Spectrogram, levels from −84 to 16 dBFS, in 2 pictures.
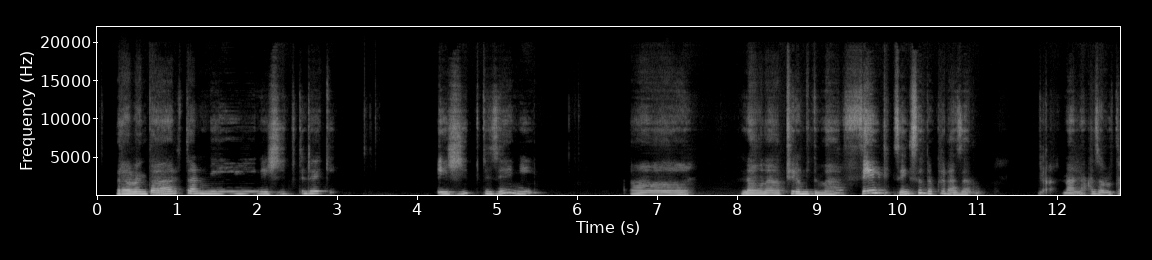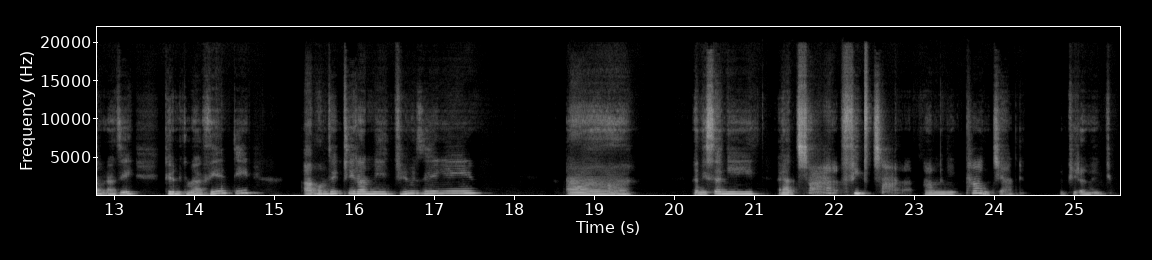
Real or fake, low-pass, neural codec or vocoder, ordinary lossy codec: fake; none; codec, 44.1 kHz, 2.6 kbps, DAC; none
